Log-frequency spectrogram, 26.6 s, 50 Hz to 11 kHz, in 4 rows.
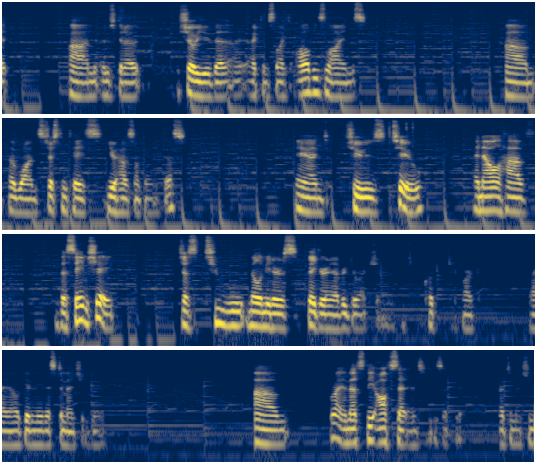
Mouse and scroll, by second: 0.7 click, 1.7 middle click, 3.1 click, 4.2 click, 5.1 click, 5.9 click, 6.6 click, 7.9 click, 12.3-15.5 middle drag, 18.1 click, 19.0 middle click, 19.9-21.1 drag, 21.4 click, 22.7 middle click.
